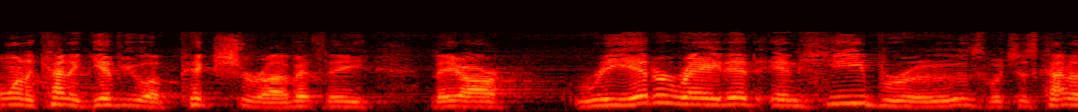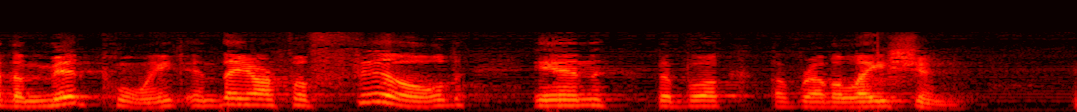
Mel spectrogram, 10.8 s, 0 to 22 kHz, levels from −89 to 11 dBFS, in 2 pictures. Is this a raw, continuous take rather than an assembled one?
no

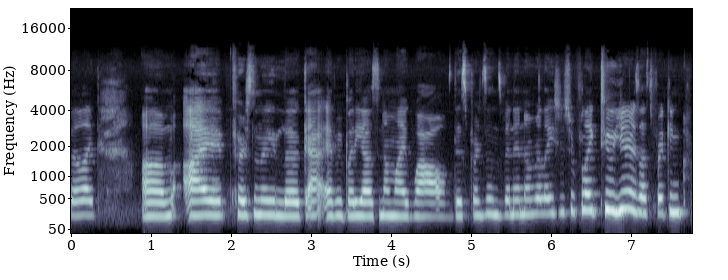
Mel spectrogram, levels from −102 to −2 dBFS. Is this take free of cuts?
yes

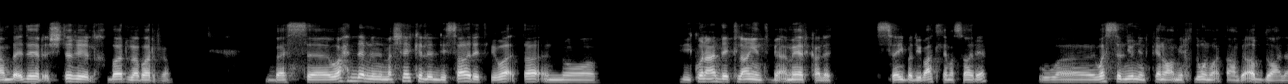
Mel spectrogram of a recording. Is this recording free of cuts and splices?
yes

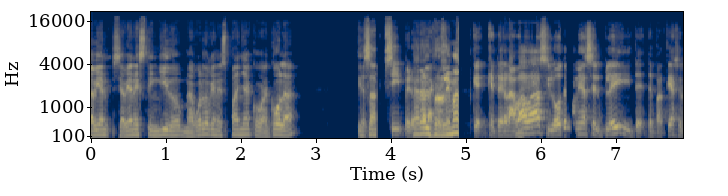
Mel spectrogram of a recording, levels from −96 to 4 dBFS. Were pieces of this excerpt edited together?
yes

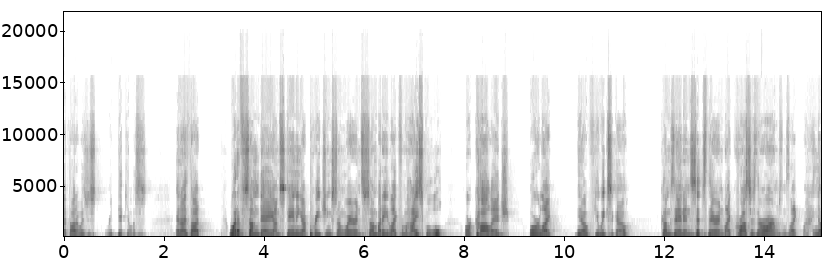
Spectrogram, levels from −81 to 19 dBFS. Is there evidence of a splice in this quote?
no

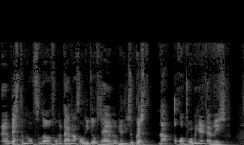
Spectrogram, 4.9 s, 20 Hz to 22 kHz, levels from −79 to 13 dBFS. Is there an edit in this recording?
yes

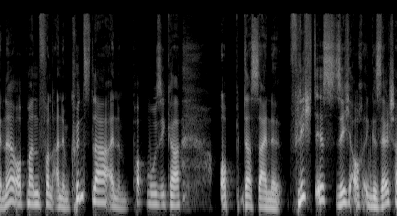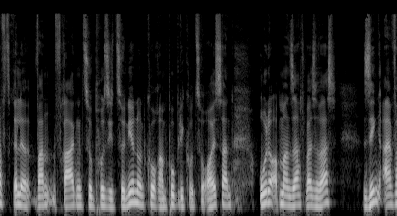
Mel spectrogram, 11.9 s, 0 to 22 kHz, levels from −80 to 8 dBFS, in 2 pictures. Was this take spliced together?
no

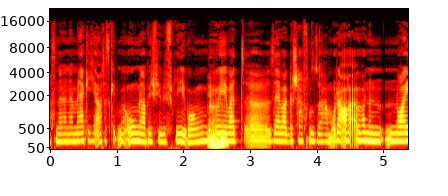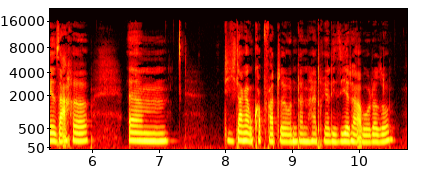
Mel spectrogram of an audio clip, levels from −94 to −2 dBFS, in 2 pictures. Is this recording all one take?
yes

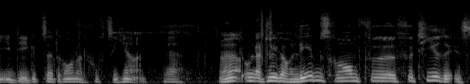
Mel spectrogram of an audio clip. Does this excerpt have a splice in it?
yes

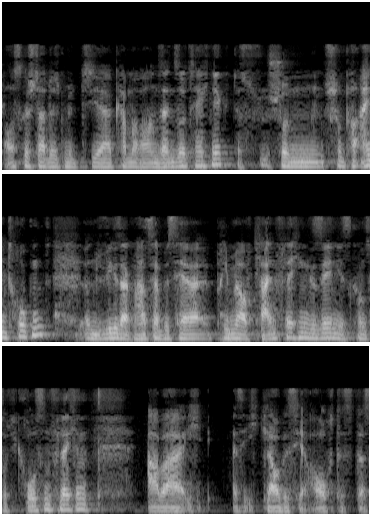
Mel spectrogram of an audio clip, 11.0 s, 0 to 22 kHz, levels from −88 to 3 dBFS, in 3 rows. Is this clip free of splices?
no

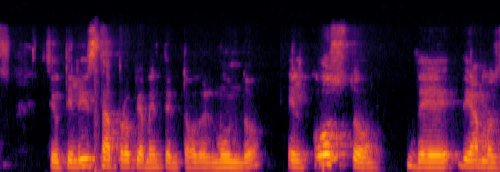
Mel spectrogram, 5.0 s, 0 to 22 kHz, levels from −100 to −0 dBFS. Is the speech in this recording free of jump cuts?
no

